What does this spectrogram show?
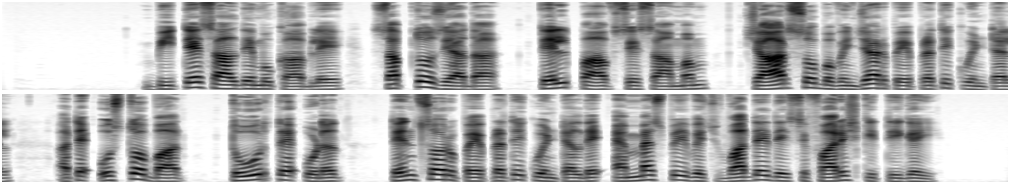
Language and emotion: Punjabi, neutral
